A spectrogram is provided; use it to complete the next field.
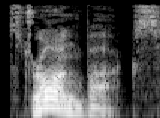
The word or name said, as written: strongbox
